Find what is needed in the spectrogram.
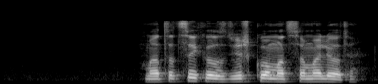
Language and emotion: Russian, neutral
